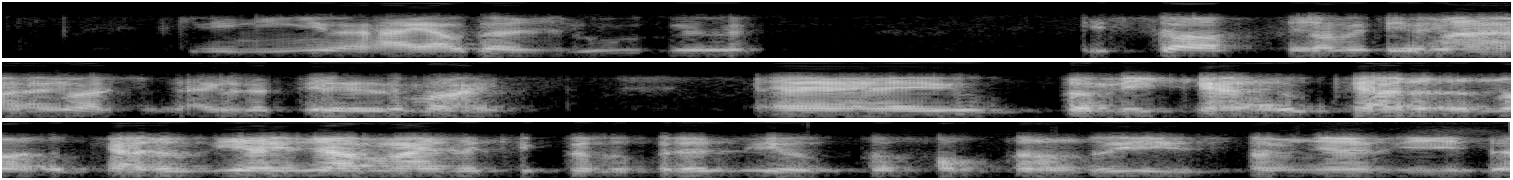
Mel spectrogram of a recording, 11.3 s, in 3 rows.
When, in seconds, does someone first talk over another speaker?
3.2 s

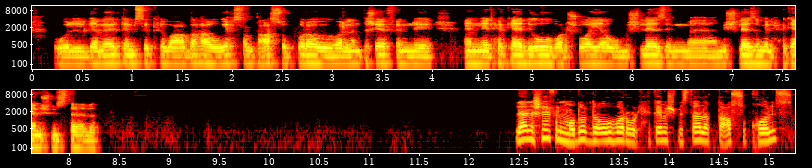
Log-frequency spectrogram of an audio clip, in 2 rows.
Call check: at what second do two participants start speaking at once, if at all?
none

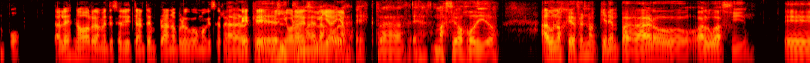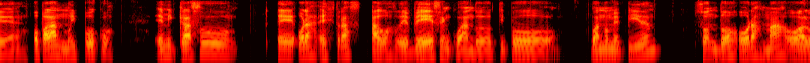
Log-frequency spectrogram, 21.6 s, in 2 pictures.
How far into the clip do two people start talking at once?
3.0 s

